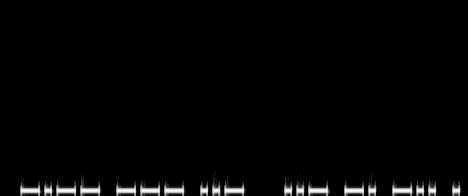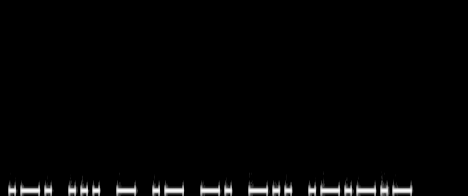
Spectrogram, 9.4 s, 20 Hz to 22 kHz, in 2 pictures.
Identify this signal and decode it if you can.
Morse code, heard as a keyed tone, about 19 wpm, 700 Hz. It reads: YOU UNDERSTAND.
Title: Sentences with 4-Word Phrases - 20wpm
